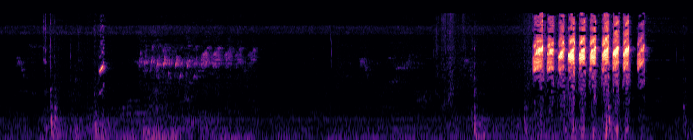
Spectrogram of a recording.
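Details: Flamboyan bird singing loudly (gacor): a faint high trill early on, then a loud burst of about ten fast, sharp, high-pitched notes near the end over a quiet background.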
